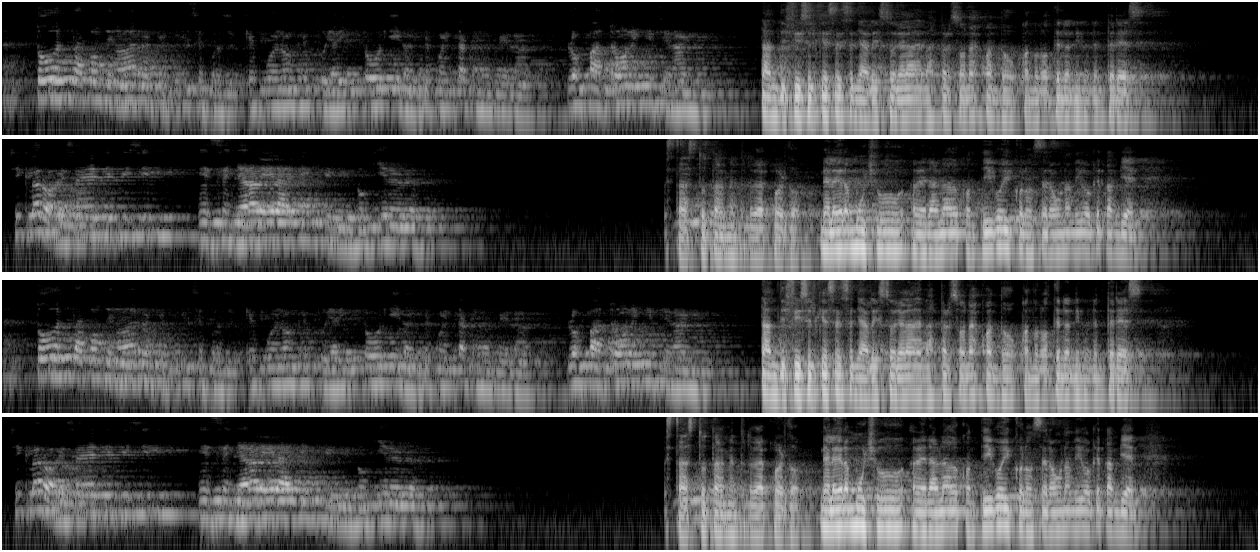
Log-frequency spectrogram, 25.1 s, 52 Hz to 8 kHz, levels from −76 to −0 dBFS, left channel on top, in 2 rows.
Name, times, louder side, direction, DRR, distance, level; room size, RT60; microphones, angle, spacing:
voice 1, 0.3-5.3 5.6-7.0 12.7-14.2 14.5-16.8 19.3-19.9, equal, 30° left, 1 dB, 6.4 m, -31 dB
voice 2, 7.6-11.4 19.3-24.2, right 2 dB, 40° right, 6 dB, 1.0 m, -22 dB
27.5 x 24.5 x 7.3 m, 1.5 s
head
